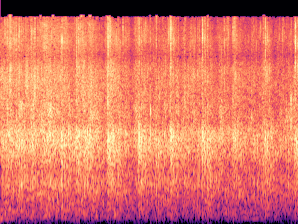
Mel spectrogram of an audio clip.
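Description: Sustained audience applause at the Kino International cinema, thanking the office staff who organized the event, a dense steady wash of many hands clapping at an even loudness throughout, with no voices standing out above it.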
